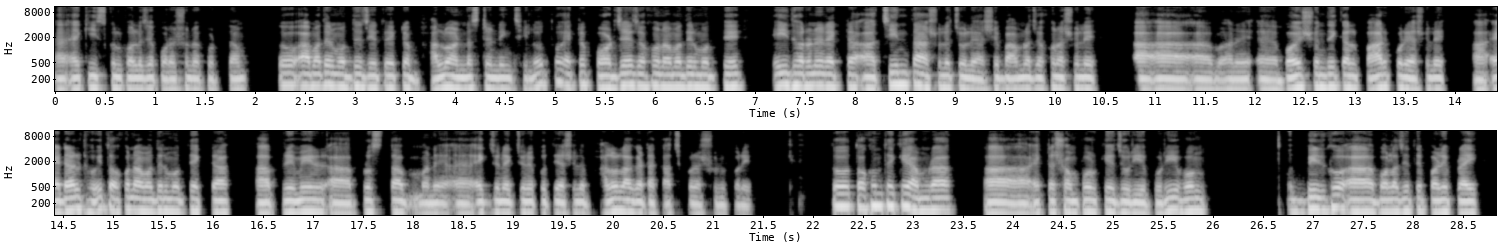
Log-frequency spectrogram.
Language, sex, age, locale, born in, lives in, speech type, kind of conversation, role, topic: Bengali, male, 20-24, bn-BD, Bangladesh, Bangladesh, conversation, advice, user, ভাঙা সম্পর্কের পর আমি কীভাবে আত্মবিশ্বাস গড়ে তুলে নতুন প্রেমে এগোতে পারি?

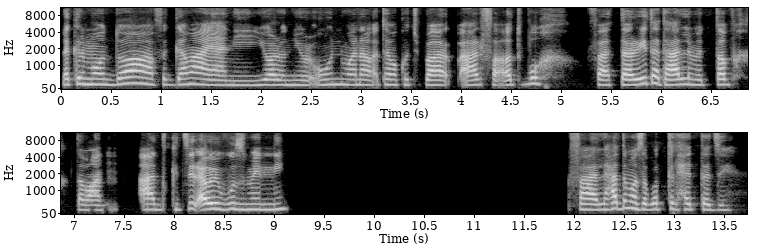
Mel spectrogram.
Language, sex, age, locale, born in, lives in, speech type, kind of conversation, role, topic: Arabic, female, 20-24, ar-EG, Egypt, Egypt, conversation, podcast, guest, إيه هو روتين صباحي صحي بتعمله وبيحسّن يومك؟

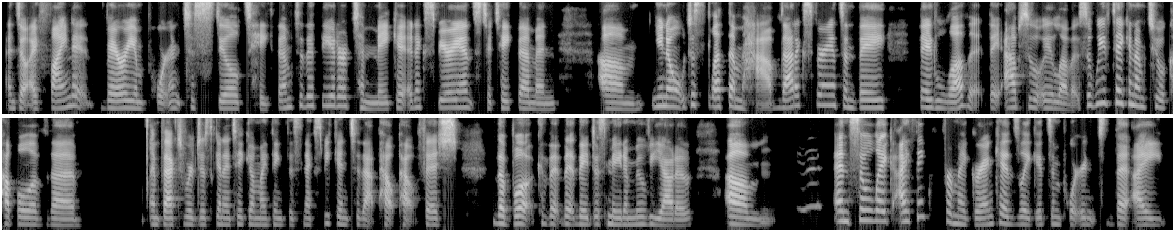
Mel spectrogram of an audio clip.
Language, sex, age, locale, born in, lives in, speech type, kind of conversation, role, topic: English, female, 45-49, en-US, United States, United States, conversation, unstructured, none, Do you prefer streaming at home or a night out at the theater?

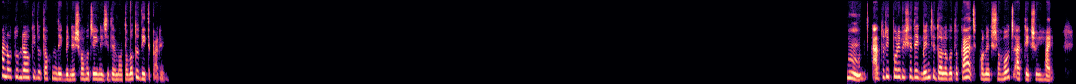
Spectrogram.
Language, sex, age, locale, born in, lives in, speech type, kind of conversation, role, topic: Bengali, female, 20-24, bn-BD, Bangladesh, Bangladesh, read, expert-assistant, expert, কীভাবে আমরা আমাদের দৈনন্দিন জীবনে ছোট ছোট কাজের মাধ্যমে একটা বড় পরিবর্তনের দিকে এগিয়ে যেতে পারি?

